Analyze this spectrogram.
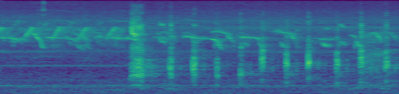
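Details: A hen calls her chicks with a steady series of clipped clucks about every quarter second, following a burst of high, sliding chick peeps and one louder broadband note.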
